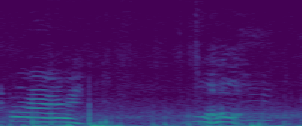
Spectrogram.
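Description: A man's voice: a drawn-out, wavering "oh" at the start, then a short second exclamation about a second and a half in, with low thuds beneath.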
